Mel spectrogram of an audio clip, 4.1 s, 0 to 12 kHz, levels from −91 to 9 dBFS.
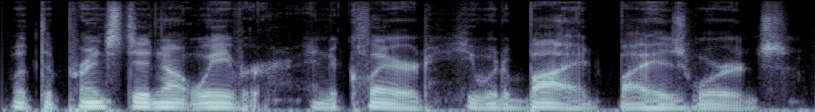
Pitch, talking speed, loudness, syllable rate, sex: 85 Hz, 205 wpm, -17 LUFS, 5.2 syllables/s, male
